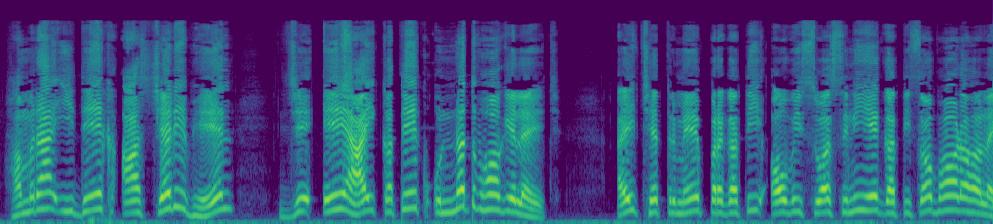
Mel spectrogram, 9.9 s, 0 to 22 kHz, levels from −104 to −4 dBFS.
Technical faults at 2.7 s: HE-AAC compression

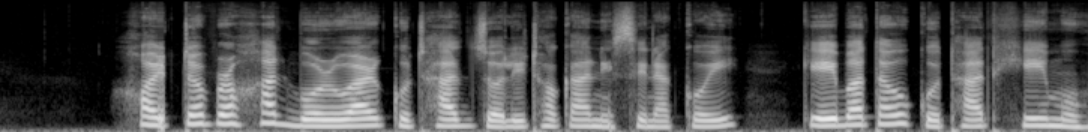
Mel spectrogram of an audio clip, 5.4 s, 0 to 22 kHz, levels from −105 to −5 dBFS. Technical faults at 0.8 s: lost LE Audio frames

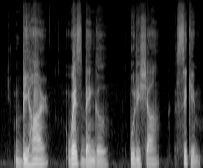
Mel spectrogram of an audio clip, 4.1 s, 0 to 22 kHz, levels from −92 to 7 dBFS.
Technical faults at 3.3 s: none

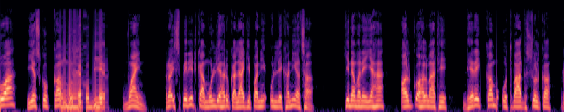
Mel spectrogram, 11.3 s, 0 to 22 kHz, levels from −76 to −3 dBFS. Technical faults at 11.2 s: none

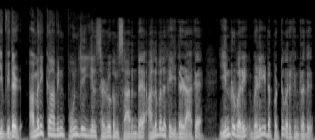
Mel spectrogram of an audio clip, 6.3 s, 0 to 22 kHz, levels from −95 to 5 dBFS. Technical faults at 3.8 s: adaptive stream at a lower bitrate

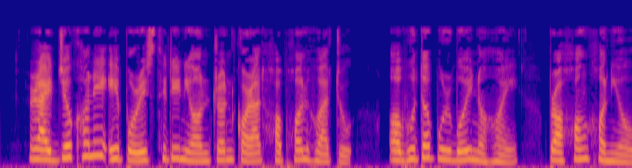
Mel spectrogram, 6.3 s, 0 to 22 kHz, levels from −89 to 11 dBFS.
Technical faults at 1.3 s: MP3 compression

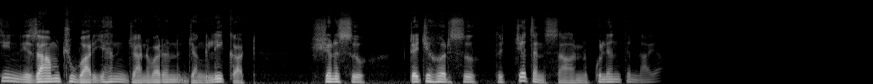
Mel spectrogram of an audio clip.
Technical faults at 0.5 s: none

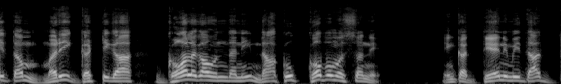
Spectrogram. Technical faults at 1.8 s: generation loss

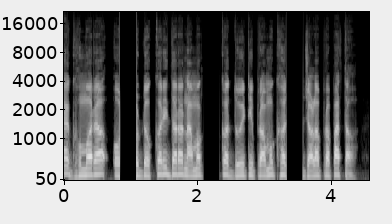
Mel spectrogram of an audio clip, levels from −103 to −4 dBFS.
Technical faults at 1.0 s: gap between chunks

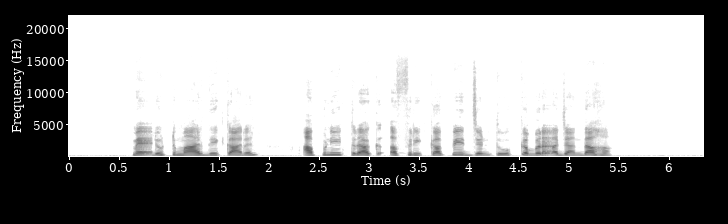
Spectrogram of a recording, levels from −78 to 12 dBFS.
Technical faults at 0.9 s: AAC frame loss with concealment

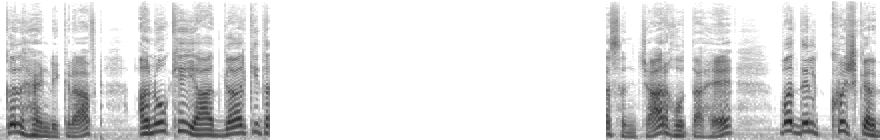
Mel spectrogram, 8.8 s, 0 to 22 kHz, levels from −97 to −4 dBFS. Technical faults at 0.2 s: none

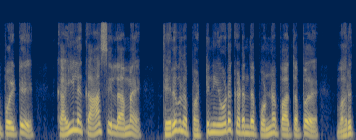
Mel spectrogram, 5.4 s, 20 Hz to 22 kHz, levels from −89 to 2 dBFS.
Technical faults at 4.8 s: Opus compression

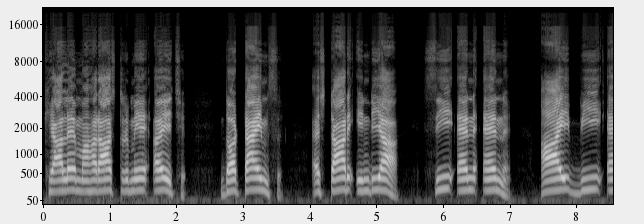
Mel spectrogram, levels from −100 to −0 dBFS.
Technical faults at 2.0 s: none

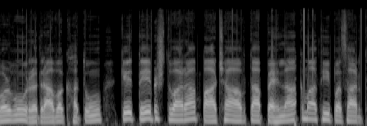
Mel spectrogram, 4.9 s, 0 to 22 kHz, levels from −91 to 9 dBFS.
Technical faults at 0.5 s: word clock ticks; broken MP3 bit reservoir

